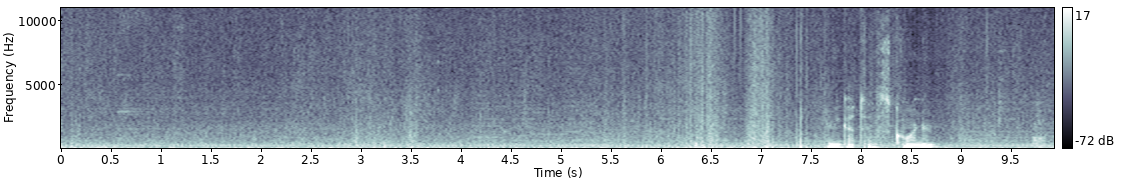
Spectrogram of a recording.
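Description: Small beads click softly against a needle.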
